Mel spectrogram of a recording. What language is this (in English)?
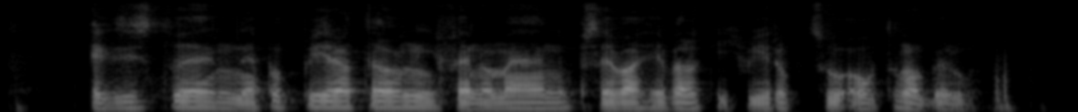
Czech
